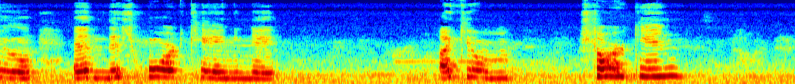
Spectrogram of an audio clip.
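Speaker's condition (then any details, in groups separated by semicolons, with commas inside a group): Cerebral palsy; uses wheelchair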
